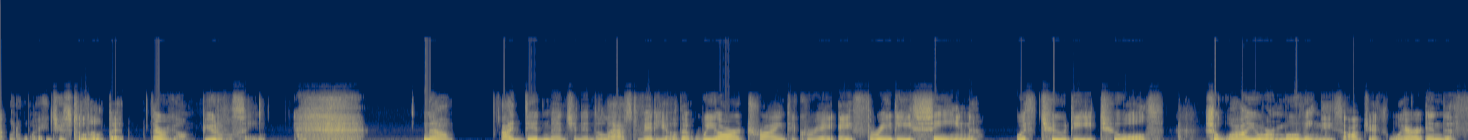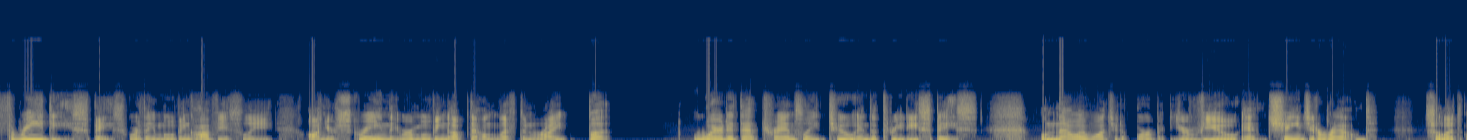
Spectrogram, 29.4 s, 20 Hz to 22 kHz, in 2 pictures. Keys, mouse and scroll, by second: 28.0-29.3 middle drag.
